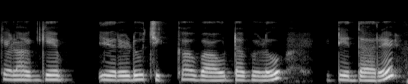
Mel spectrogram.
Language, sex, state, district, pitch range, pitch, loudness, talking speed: Kannada, female, Karnataka, Bangalore, 195-220 Hz, 205 Hz, -17 LUFS, 75 wpm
